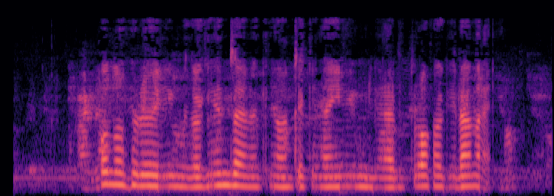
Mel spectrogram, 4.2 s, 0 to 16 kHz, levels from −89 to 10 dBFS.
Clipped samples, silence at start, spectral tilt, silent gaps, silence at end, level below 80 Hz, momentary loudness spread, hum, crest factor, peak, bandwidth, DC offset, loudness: under 0.1%; 0.1 s; -6 dB/octave; none; 0 s; -68 dBFS; 9 LU; none; 20 dB; -2 dBFS; 11.5 kHz; under 0.1%; -22 LUFS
